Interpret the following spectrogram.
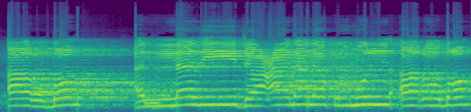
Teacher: جعل ادائیگی جیم زبر جا عین زبر ع، جعل لکم الارض، یہاں را ساکن سے پہلے زبر ہے تو اس کو موٹا پڑھیں گے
